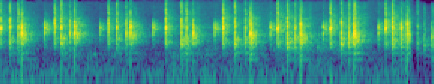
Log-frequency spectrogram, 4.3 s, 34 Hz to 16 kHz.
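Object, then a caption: Small cardboard makeup box. Super long blue acrylic nails tap and lightly scratch a small, flat, hollow, closed gold cardboard makeup box held in the hands. About 30 quick, crisp, bright clicks come in irregular bursts, each a dry papery tap with a hollow midrange tone near 1.3 kHz. Faint scratchy rustle sits between the taps, and there is almost no low end.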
